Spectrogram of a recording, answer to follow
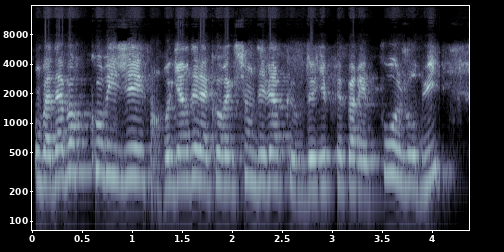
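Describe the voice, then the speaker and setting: A woman's voice: fairly high pitch, fast. Young woman lecturer explaining rules step by step, lots of um's, echoey muffled recording. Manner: methodical, step-by-step explaining with frequent fillers. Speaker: university lecturer. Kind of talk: online lecture.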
